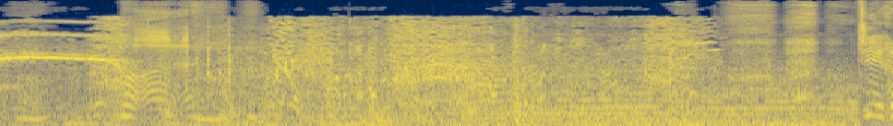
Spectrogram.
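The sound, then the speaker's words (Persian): A person screams loudly and shrilly for several seconds at a creature thought to be a chupacabra, the cries rising and falling in pitch, with other voices and clattering noise mixed in. “جیغ نزن اون بی آزاره.”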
